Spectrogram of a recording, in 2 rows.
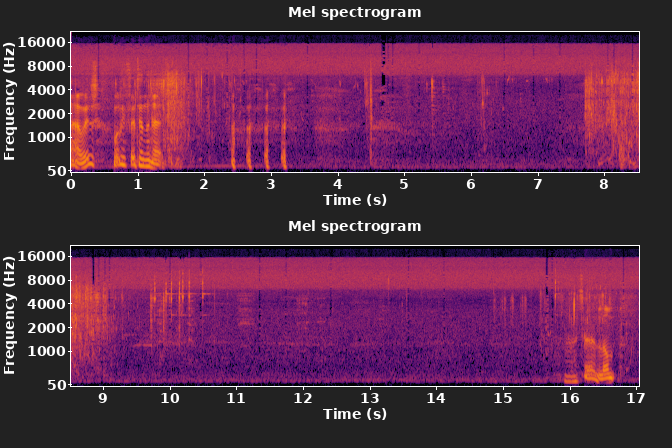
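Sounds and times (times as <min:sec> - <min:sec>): fish splashing in water: 0:01.2 - 0:02.2, 0:07.7 - 0:09.3.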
